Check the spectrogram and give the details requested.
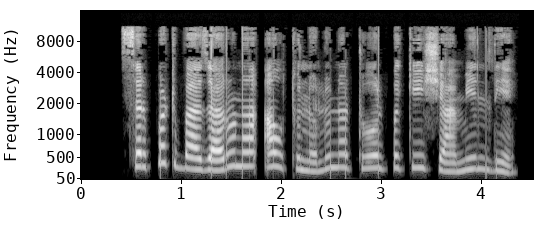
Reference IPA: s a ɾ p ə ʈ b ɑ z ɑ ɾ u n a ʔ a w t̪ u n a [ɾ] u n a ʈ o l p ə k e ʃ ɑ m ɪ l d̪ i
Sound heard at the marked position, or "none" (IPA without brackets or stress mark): l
